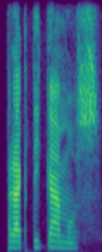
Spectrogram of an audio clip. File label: "practicamos", spanish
